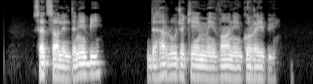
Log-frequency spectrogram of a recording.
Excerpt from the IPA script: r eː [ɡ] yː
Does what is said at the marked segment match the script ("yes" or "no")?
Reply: no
